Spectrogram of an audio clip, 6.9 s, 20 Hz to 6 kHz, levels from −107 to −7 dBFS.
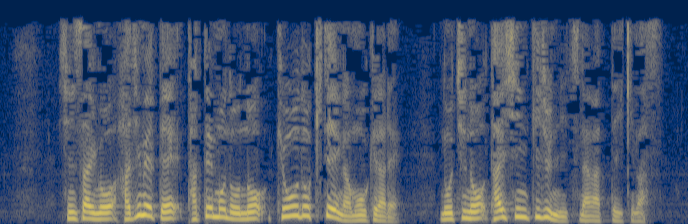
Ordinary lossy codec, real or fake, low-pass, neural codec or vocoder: MP3, 24 kbps; real; 5.4 kHz; none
